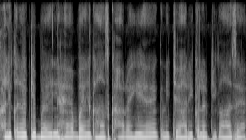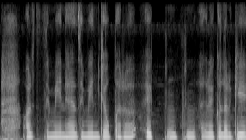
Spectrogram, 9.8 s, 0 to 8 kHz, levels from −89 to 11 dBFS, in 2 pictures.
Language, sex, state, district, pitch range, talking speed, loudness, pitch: Hindi, female, Bihar, West Champaran, 220-230 Hz, 150 wpm, -14 LUFS, 225 Hz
